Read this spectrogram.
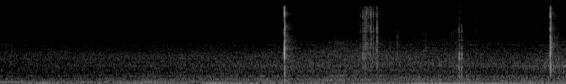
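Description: A knife scrapes and cuts through stiff material with short scratching strokes.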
